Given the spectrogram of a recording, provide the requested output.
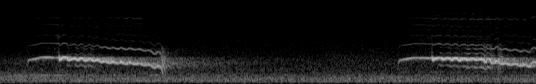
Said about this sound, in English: Sometimes, owls strike us as downright spooky. The spine-tingling call of an eastern screech owl is a case in point.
